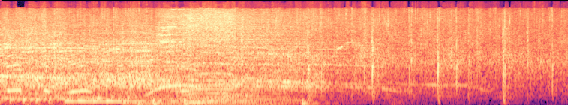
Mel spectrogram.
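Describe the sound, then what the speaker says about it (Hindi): A studio audience on a comedy talk show applauds the players, with a dense clapping bed under a voice and music at the start, thinning to scattered claps at the end. "जोरदार तालियां होनी चाहिए हमारे सभी प्लेयर्स के लिए।"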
